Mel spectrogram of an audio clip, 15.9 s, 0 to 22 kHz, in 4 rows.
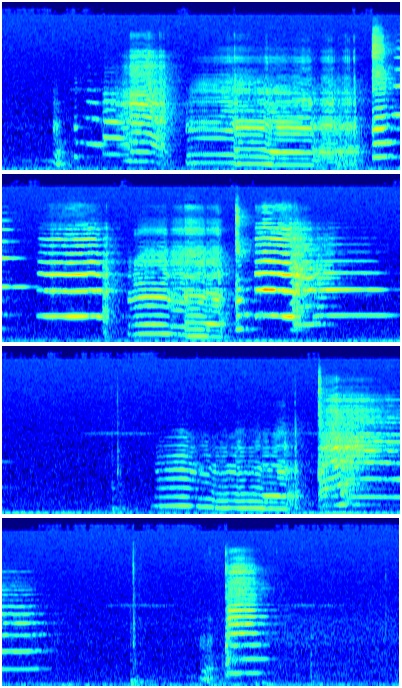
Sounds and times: creaking with wooden doors 0:00.5 - 0:08.1
creaking with wooden doors 0:08.8 - 0:15.3

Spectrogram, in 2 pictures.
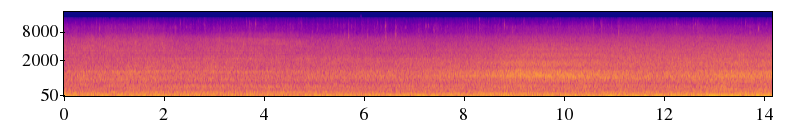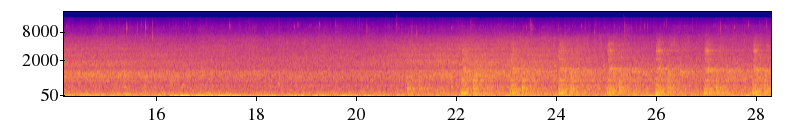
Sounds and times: huge machine that seems to act like a tremendous hammer is banging 0:20.1 - 0:28.3

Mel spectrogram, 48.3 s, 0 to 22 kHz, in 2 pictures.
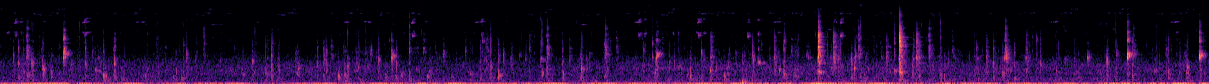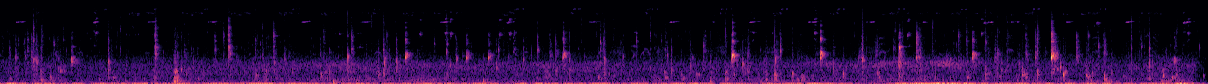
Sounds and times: Small boats gently rocking, tied up 0:00.0 - 0:48.3

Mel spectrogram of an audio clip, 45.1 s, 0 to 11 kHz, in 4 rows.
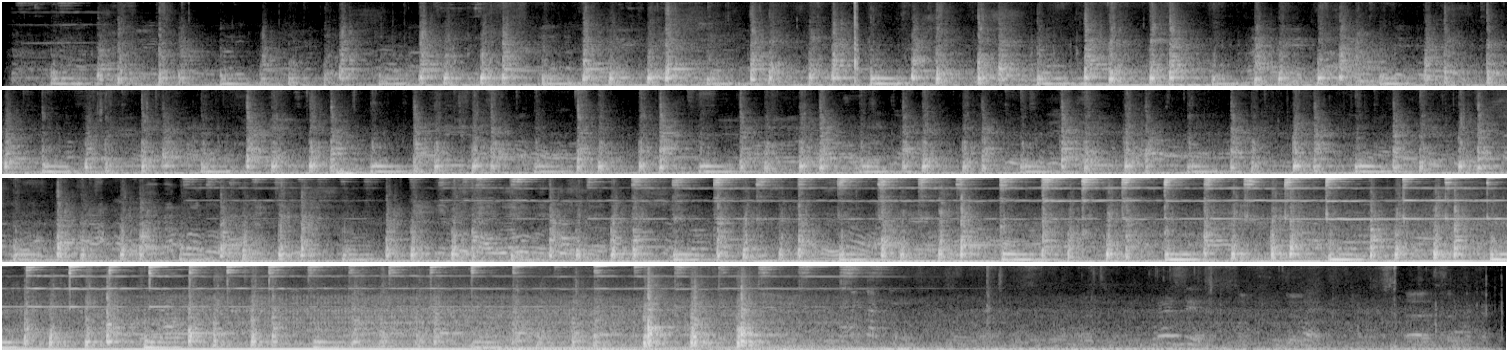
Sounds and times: bell 0:00.0 - 0:05.5
drum 0:00.2 - 0:40.9
bell 0:23.8 - 0:42.1

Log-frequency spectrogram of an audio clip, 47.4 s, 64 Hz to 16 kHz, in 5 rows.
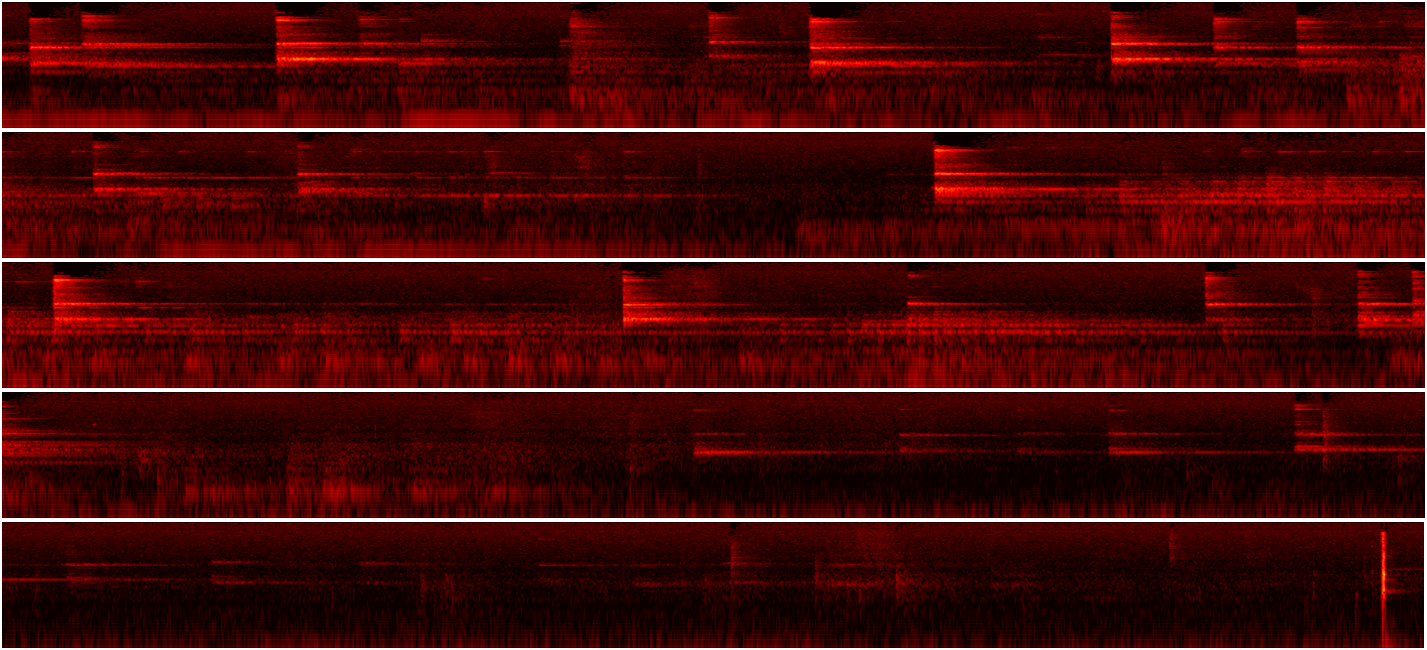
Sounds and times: musical coat rack 0:00.0 - 0:45.0

